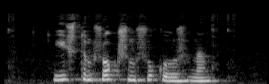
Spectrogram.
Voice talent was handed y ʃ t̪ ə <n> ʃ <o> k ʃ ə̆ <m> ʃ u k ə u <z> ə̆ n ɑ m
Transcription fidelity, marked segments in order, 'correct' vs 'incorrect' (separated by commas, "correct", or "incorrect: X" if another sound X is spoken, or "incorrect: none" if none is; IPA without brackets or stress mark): incorrect: m, correct, correct, incorrect: ʒ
